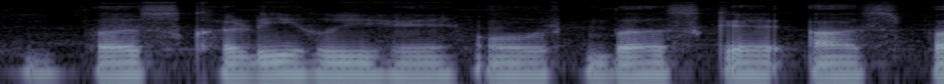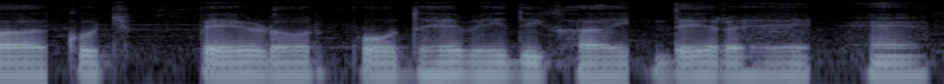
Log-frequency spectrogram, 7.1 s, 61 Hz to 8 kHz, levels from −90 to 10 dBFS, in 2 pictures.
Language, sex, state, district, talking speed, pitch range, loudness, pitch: Hindi, male, Maharashtra, Aurangabad, 135 wpm, 100-105 Hz, -35 LUFS, 100 Hz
